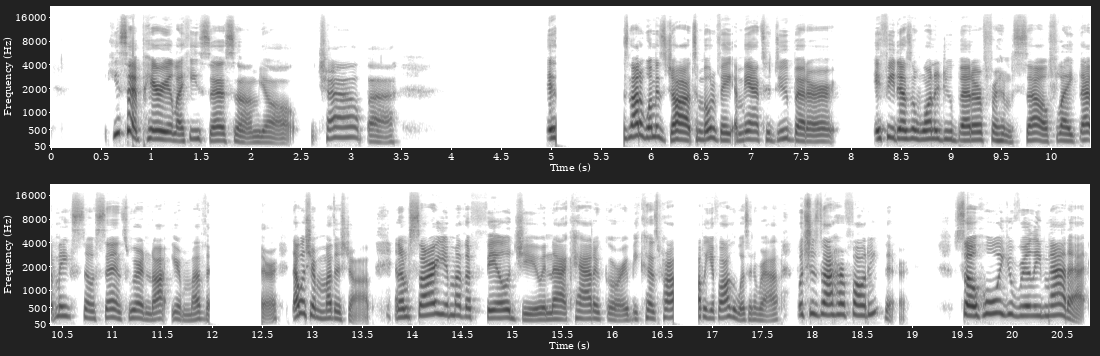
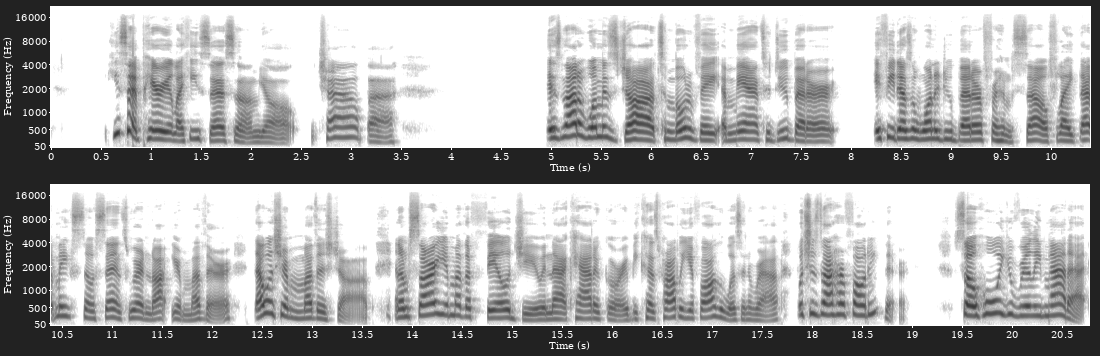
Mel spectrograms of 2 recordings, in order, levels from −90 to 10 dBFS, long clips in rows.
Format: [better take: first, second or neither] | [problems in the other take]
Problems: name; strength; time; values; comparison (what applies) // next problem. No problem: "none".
second | audio freezing; at 5 s for 0.5 s, at 12 s for 0.5 s and at 17 s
